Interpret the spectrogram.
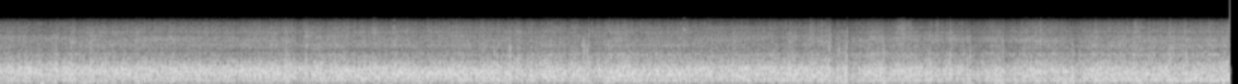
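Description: Steam-hauled passenger train carriage running steadily along the line: a constant rumble of wheels on the track with occasional faint clicks from the rails and a faint low hum.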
